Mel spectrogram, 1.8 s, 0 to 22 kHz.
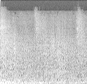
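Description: Crane gun artillery fire in Total War Warhammer 3, a dense, low rumbling barrage of cannon blasts that stays loud and continuous throughout a brief stretch, with no talk over it.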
